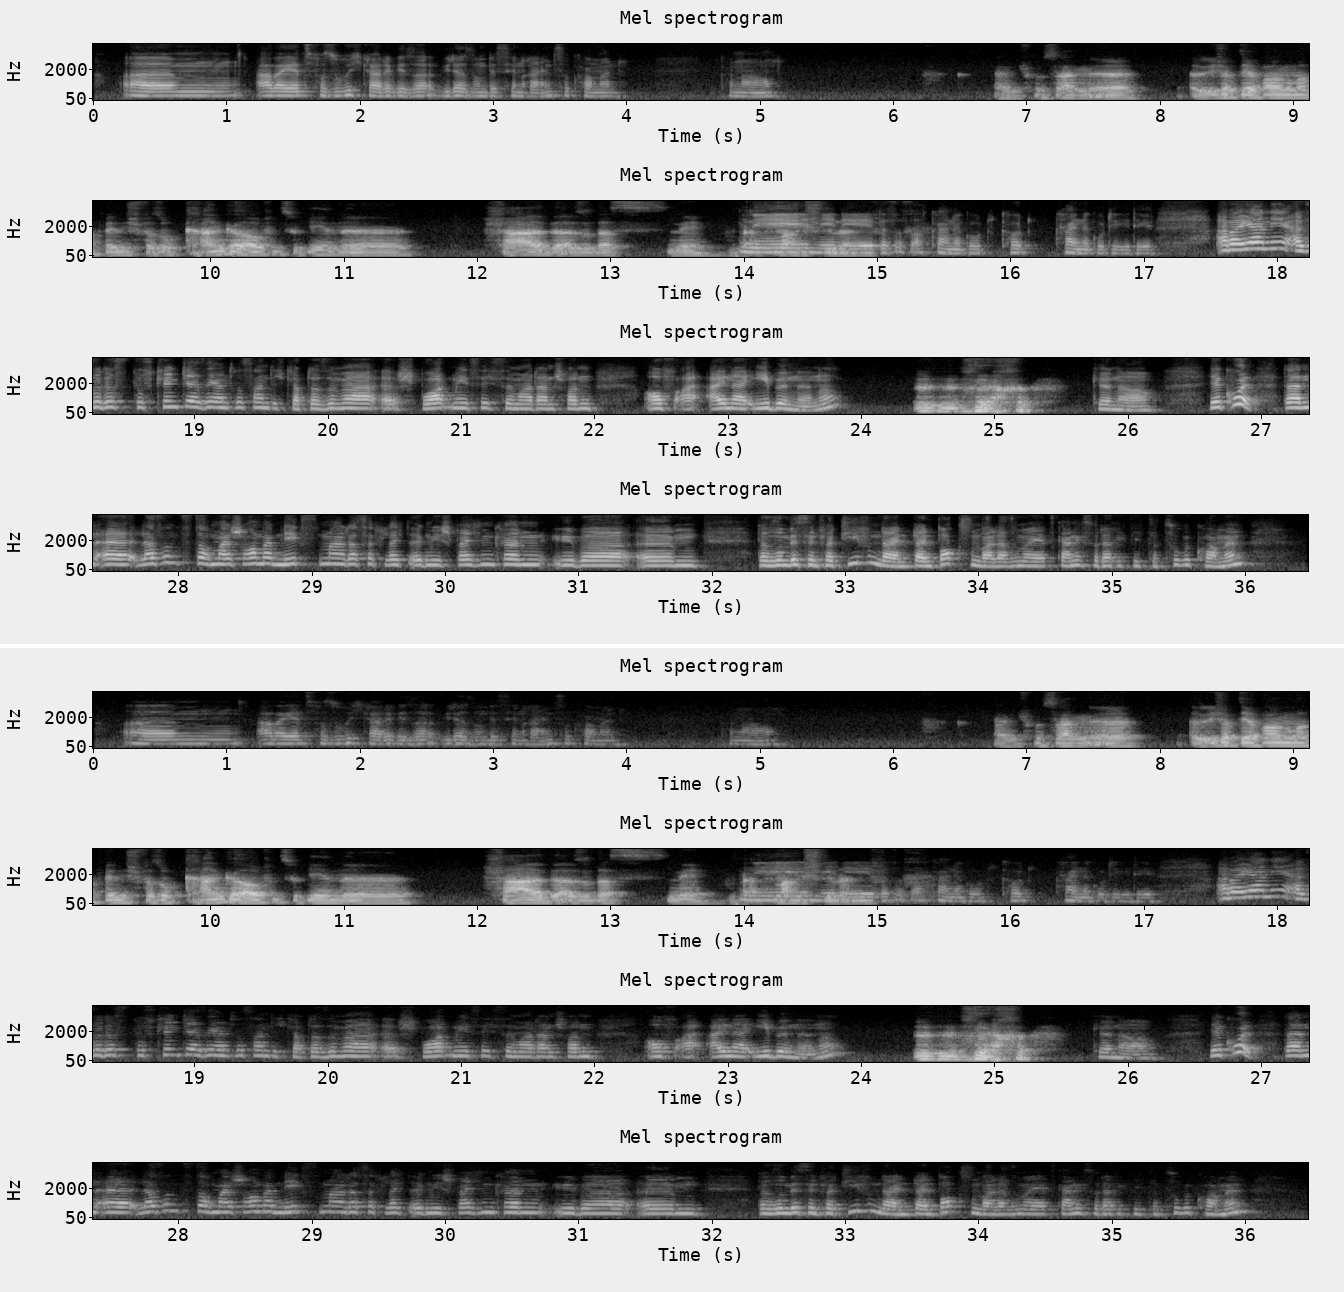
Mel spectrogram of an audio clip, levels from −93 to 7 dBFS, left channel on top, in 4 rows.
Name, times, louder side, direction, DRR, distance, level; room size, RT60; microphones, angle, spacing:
voice 1, 0.2-4.0 4.8-5.1 14.0-16.1 16.4-22.0 22.4-23.9 25.8-31.9 32.4-36.1, left 6 dB, 85° left, 0.4 m, -27 dB
voice 2, 6.8-7.8 8.2-11.5 12.1-13.1 13.4-14.9 24.4-25.5, right 1 dB, 35° right, 1.8 m, -22 dB
3.7 x 2.1 x 2.8 m
head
